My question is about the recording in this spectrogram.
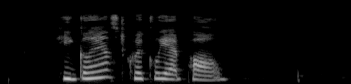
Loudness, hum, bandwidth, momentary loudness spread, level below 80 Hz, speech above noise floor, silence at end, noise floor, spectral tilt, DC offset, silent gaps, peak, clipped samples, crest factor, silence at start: -28 LUFS; none; 11 kHz; 9 LU; -86 dBFS; 48 dB; 1.25 s; -76 dBFS; -3 dB/octave; under 0.1%; none; -12 dBFS; under 0.1%; 18 dB; 0.65 s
